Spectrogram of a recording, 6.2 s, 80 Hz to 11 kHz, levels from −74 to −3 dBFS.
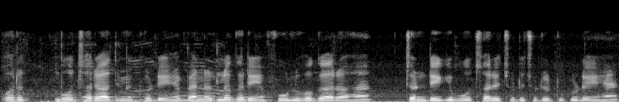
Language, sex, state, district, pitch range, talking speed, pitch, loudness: Hindi, female, Haryana, Jhajjar, 165-180 Hz, 205 wpm, 170 Hz, -17 LUFS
